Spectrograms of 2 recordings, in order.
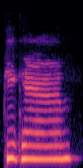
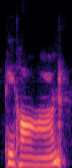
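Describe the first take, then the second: First: Higher-pitched pecan ending like the word can; pecan as pee-CAN. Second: Pecan with an open "ah" in the second syllable; pecan as pee-KAHN. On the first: Repeating it for viewers, pecan as pee-CAN. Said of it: "I say pecan". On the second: Showing viewers own way of saying it, pecan as pee-KAHN. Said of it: "That's how I say it". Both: Shown as a demonstration.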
